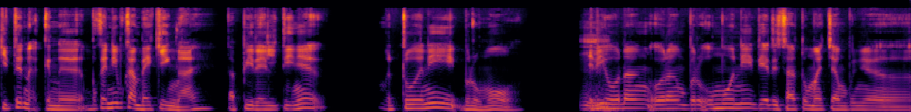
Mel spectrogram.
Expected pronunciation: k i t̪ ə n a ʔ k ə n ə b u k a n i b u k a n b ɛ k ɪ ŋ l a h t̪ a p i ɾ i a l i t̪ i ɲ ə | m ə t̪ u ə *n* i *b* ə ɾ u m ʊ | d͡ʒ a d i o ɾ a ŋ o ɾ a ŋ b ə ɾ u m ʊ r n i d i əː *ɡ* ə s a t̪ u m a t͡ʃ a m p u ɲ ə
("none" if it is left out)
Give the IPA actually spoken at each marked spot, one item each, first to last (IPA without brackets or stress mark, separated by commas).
n, b, d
